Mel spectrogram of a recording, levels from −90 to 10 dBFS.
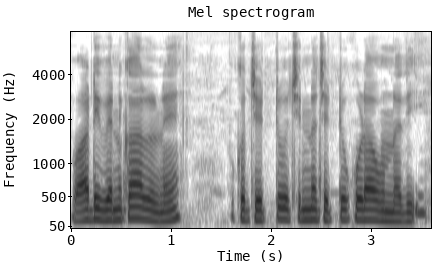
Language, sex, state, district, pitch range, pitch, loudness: Telugu, male, Telangana, Mahabubabad, 145-155 Hz, 150 Hz, -15 LUFS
